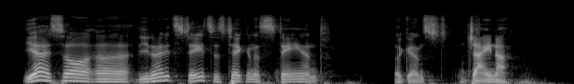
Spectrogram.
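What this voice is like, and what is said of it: Imitates another person's voice, not very good. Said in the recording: “my Donald Trump impression. Not very good. Not very good.”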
